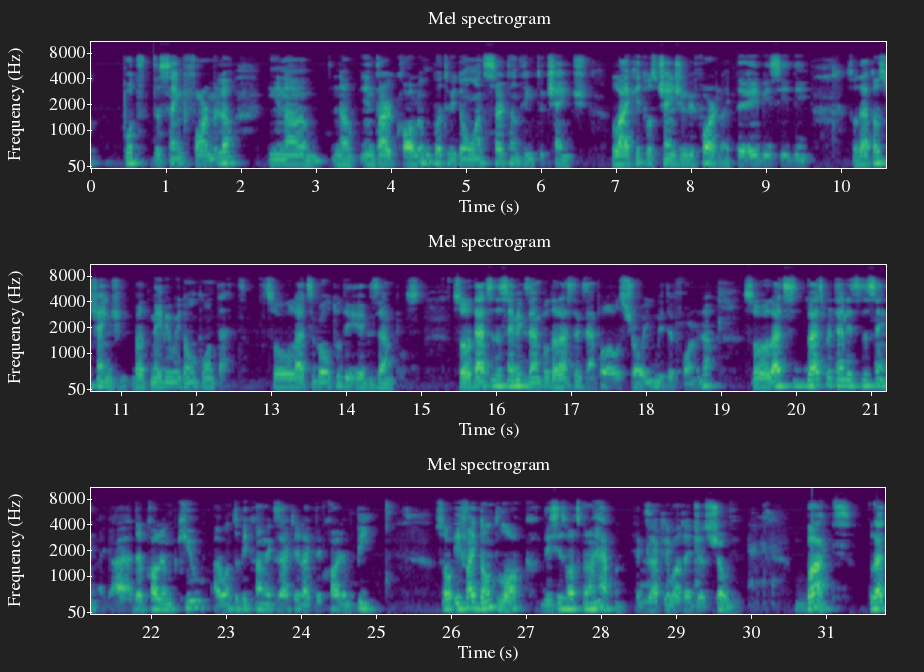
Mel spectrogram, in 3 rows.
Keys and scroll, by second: 18.9 =, 25.0 Return, 30.1 ctrl+z.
